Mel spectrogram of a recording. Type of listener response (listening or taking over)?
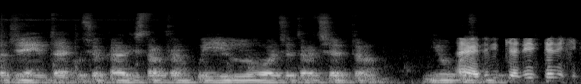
taking over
